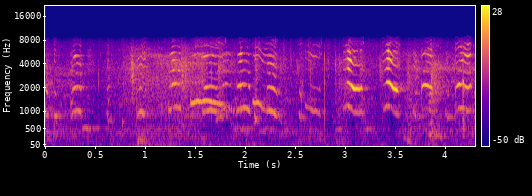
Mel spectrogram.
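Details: White Shepherd puppies of a litter two and a half weeks old, starting to get around: several high, squeaky whimpers and yips rising and falling, overlapping from more than one pup.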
